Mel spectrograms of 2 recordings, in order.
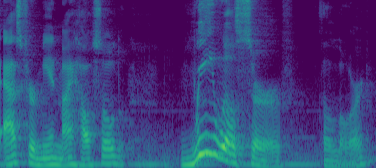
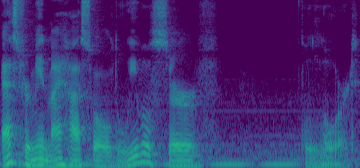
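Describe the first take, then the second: First: The stress falls on the word we. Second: The stress falls on the word Lord.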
